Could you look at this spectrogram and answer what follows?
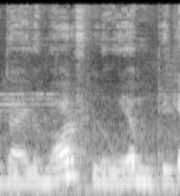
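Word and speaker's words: phloem: ठीक है, तो देखो जाइलम है, फ्लोएम है। देखो पहले फ्लोएम है, तो देखो ये फ है, फ फ फ फ प्रोनाउंसिएशन देखो, फ्लोएम, फ्लोएम।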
